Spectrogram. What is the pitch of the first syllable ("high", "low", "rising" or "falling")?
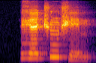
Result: high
